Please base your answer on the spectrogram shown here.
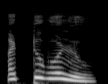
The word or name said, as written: ಅಡಿಗಲ್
